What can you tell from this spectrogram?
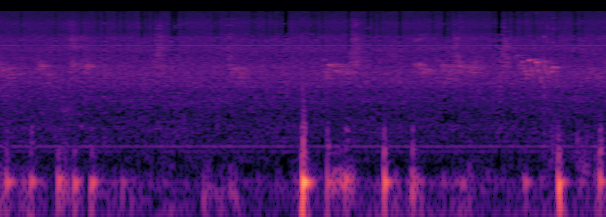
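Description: Faint telephone-line background with a steady low hum and a scattered handful of dull low thumps, the loudest about three seconds in.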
